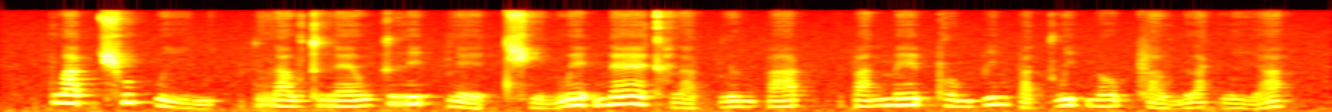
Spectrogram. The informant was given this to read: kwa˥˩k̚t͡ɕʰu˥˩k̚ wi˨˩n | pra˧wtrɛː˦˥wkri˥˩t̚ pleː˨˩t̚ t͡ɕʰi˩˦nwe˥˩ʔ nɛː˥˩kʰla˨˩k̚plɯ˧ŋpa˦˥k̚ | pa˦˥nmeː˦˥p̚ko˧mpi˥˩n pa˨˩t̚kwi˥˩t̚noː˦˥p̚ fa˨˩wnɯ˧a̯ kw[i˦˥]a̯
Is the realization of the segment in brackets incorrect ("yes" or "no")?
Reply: yes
